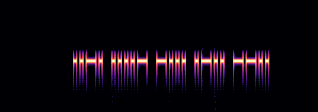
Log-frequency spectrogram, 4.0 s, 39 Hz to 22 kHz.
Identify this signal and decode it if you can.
Morse code, heard as a keyed tone, about 30 wpm, 700 Hz. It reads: F4BLZ
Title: DXCC-100 Call Signs - 5 Characters - Repeated 3x - 30wpm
